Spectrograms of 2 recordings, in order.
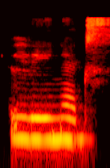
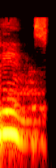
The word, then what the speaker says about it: lynx: She had a pet Linux. Link ঠিক আছে এটা pronunciation Lynx.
